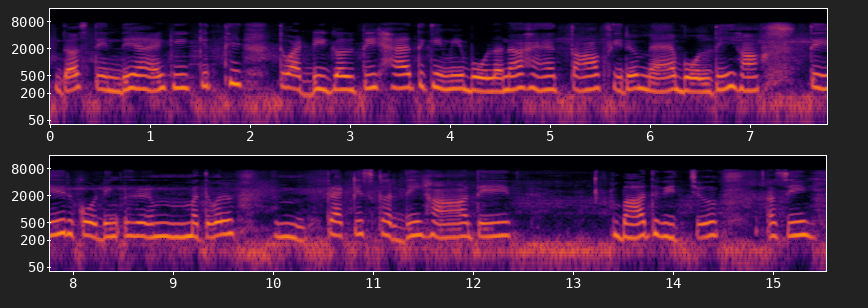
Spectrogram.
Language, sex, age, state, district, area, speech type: Punjabi, female, 18-30, Punjab, Fazilka, rural, spontaneous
